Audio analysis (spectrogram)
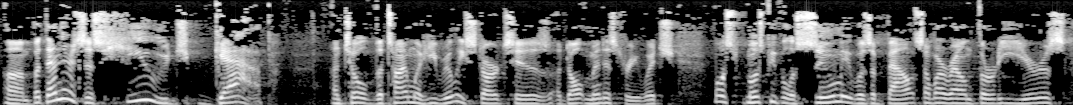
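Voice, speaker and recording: A man's voice: on the high side, normal speed, fairly bright tone. A man preaching an informal, conversational sermon as a pastor, with a casual, self-deprecating manner.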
